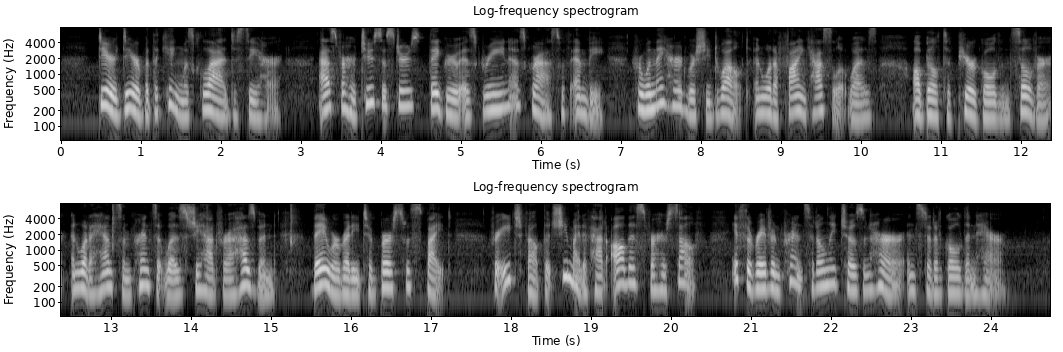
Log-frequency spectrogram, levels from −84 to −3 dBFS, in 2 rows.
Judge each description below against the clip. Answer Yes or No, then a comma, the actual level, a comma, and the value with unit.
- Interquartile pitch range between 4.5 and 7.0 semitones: Yes, average, 5.3 semitones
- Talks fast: Yes, fast, 215 wpm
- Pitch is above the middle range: No, medium, 180 Hz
